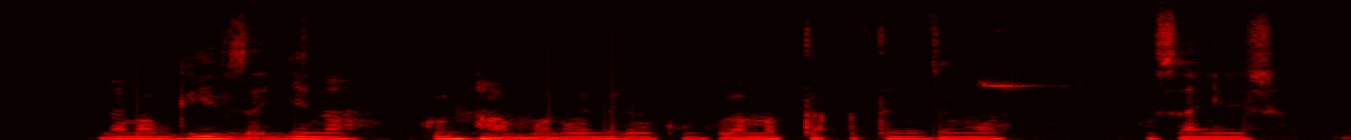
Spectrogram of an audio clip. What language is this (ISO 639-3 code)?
kin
